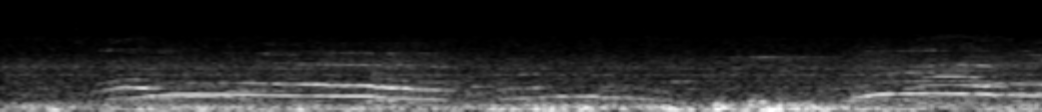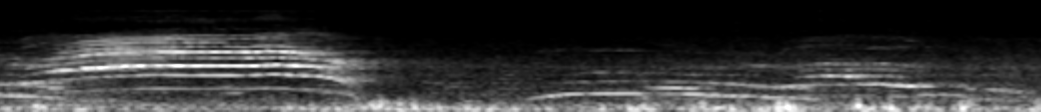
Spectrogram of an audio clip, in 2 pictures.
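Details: Several angry cats meowing very loudly: drawn-out, arching wails overlap in quick succession, with one harsher, higher, strained cry in the middle and steady low rumbling noise underneath.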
